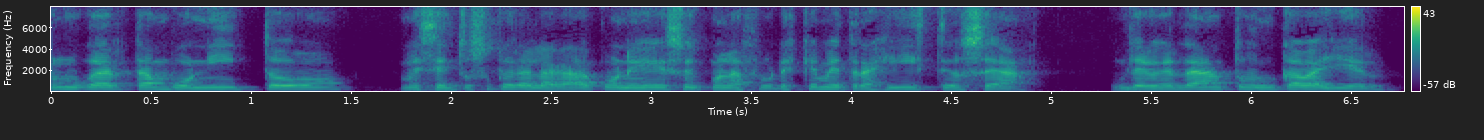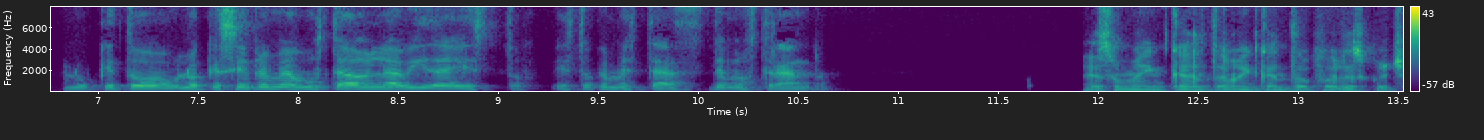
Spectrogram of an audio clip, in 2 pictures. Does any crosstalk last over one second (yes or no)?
no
